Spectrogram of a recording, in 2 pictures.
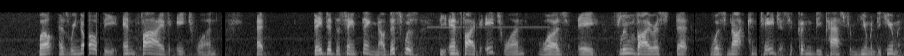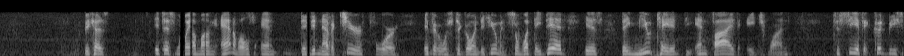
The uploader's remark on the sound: LIVE CALL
